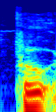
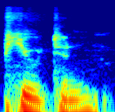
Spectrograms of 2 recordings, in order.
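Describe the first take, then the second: First: The first syllable sounds like 'poo'. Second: The first syllable sounds like 'pew'. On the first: The speaker calls it right. "That's Putin" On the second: The speaker calls it wrong. "not Putin. He's not made of pewter"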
